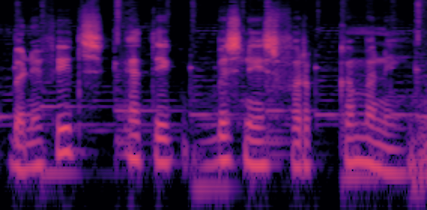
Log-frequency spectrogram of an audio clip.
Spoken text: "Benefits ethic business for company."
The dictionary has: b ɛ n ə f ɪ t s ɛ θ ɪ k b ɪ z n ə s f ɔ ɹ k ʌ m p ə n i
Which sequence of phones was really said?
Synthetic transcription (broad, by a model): b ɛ n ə f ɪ t s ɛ t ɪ k b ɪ s n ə s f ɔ ɹ k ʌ m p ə n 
